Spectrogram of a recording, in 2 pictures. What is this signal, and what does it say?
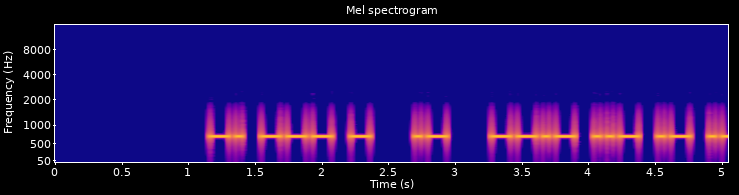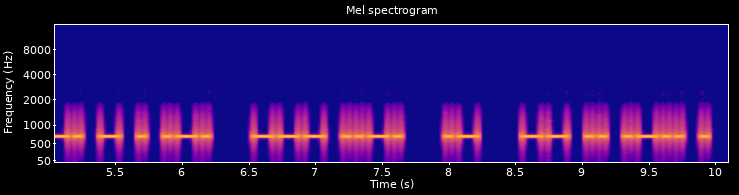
Morse code, heard as a keyed tone, about 25 wpm, 700 Hz. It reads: NOT A QUARTER OF A MILE
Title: Sentences from Top 1300 Words 25wpm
